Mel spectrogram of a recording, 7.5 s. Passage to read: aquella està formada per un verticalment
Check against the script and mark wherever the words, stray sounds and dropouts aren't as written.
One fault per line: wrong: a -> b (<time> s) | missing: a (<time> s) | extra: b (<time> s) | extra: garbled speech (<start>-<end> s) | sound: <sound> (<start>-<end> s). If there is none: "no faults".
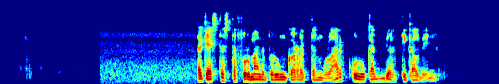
wrong: aquella -> aquesta (3.0 s)
extra: cos rectangular col·locat (4.4 s)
